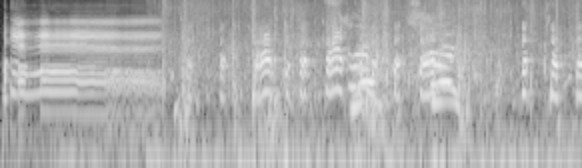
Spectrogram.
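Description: chicken clucking

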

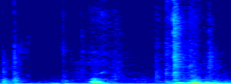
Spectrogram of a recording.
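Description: door being closed

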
